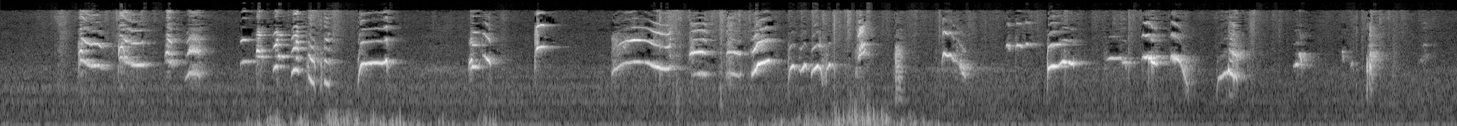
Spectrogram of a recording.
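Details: Tame kacer poci oriental magpie-robin singing a busy stream of sharp chirps and slurred whistles, notes coming rapidly, with two bursts of low fluttering or handling rumble in the middle.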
